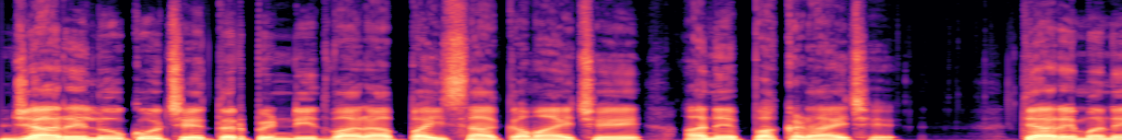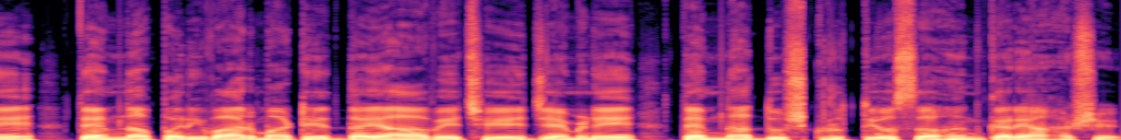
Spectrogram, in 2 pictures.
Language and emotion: Gujarati, sad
